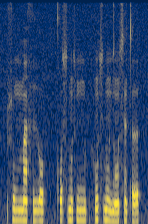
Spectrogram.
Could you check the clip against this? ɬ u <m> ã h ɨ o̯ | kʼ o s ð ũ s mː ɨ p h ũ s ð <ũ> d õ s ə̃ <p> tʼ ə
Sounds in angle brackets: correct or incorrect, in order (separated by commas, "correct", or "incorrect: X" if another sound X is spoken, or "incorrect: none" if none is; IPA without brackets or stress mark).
incorrect: mː, correct, incorrect: none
